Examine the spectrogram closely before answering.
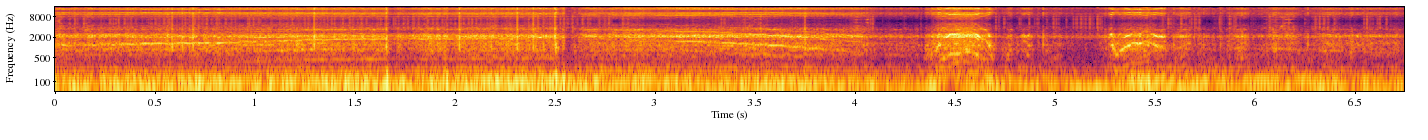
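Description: Wind buffeting the microphone, with the whine of a Traxxas Rustler VXL's brushless electric motor rising in pitch as the truck speeds up, then falling as it slows, over the first three seconds or so.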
